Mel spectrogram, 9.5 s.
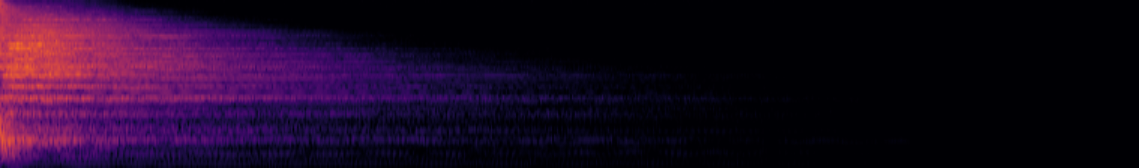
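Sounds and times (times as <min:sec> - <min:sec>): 
16-inch crash cymbal hit on the edge: 0:00.0 - 0:01.8.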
